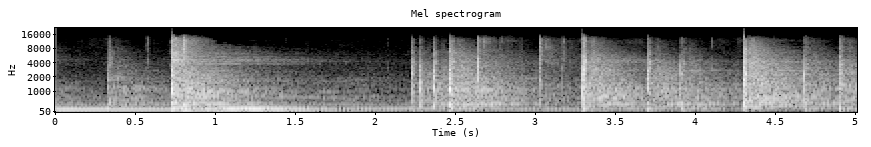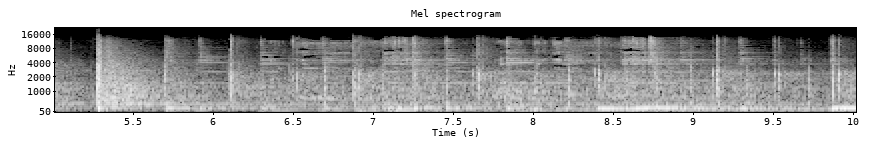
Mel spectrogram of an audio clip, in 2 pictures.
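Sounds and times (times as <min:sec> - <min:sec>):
heeled shoes striking wooden board: 0:00.2 - 0:01.2, 0:02.2 - 0:06.4.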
